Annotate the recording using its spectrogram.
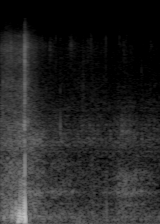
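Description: A single brief, dull thump about a quarter of a second in, then quiet room tone.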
